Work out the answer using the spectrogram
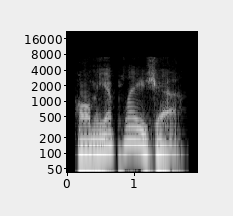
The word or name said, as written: homeoplasia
